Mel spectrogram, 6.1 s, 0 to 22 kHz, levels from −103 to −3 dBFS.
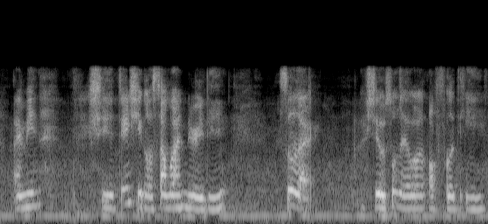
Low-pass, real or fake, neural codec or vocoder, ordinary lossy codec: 7.2 kHz; fake; codec, 24 kHz, 3 kbps, HILCodec; none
